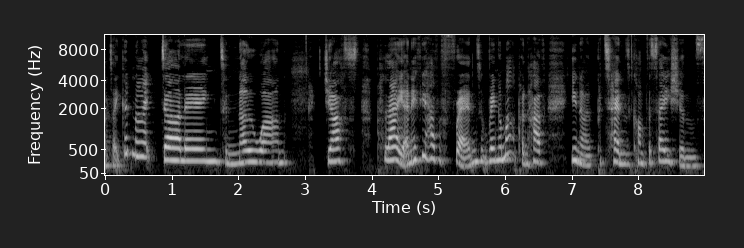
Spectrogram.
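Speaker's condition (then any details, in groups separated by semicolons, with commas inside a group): No condition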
